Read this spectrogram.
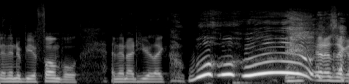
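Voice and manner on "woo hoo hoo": very high, loud drawn-out woo-hoo; Troy's celebratory whoop. Retold or imitated. Host mimicking his friend's reaction to a fumble, celebratory whoop. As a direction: whoop it up in imitation, high and long. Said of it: "Classic Troy sounds".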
